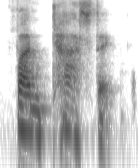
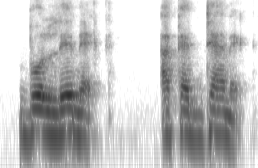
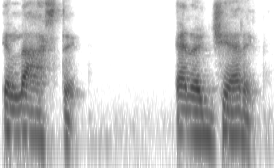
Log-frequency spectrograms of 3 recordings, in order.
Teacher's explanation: You stress the syllable before ic.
